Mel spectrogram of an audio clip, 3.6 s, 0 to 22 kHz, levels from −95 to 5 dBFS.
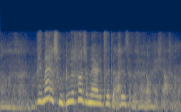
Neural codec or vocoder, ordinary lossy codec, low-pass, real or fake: codec, 16 kHz, 0.5 kbps, FunCodec, trained on LibriTTS, 25 frames a second; none; none; fake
